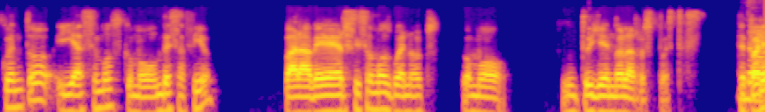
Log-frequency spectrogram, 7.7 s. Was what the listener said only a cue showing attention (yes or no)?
no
